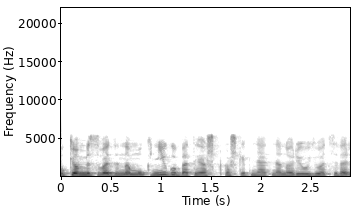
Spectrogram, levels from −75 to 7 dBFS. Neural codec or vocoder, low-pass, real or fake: none; 5.4 kHz; real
